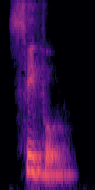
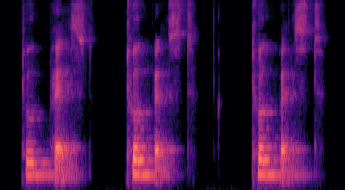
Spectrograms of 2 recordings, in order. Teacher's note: But in this context, in the compound, nouns, in the compound nouns here, made out of the 2 nouns from form 1 word in a compound noun, the most stress is on the stressed syllable of the first word, not the second word.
